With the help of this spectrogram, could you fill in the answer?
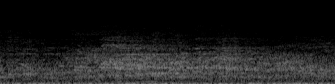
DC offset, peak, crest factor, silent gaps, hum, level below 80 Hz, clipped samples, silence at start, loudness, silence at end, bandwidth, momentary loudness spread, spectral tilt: under 0.1%; -26 dBFS; 14 dB; none; none; -50 dBFS; under 0.1%; 0 s; -40 LUFS; 0 s; 10 kHz; 7 LU; -5.5 dB/octave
